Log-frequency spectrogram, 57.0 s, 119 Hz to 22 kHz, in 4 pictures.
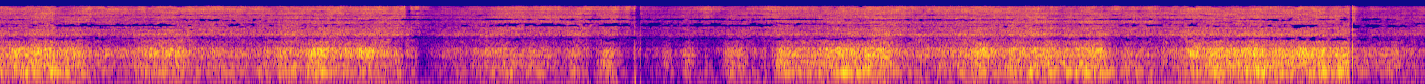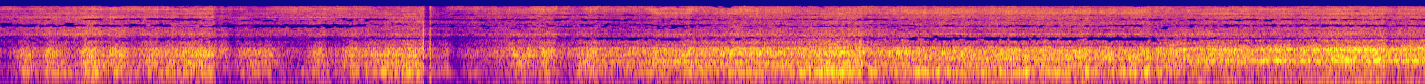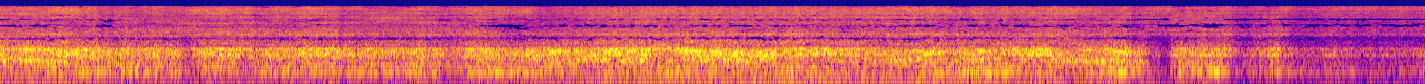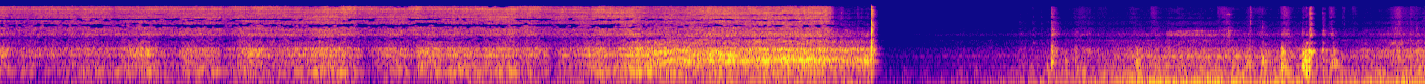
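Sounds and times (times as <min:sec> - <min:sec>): torch flame hissing: 0:00.0 - 0:51.6.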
